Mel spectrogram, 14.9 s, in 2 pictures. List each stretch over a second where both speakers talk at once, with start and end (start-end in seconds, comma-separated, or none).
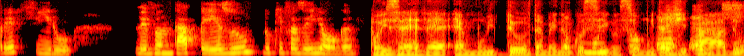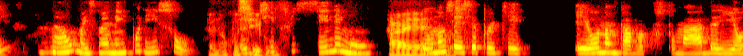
5.6-7.5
